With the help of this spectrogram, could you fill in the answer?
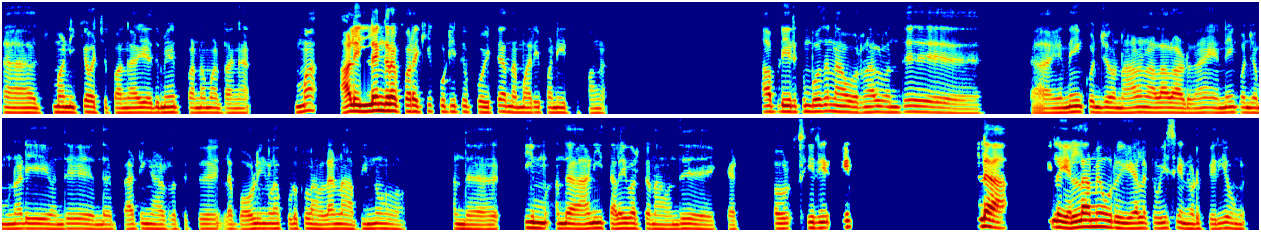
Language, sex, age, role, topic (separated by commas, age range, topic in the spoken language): Tamil, male, 35-39, guest, ஓர் தோல்வியிலிருந்து நீங்கள் மீண்டு வந்த அனுபவத்தைப் பகிர முடியுமா?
